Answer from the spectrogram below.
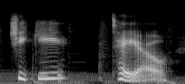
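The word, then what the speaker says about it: Txikiteo: to put it in the description and it's pronounced cheeky Teo guaranteed when you see it down you're not going to be able to make sense how the name of this restaurant is chicateo but it is and you've got to check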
